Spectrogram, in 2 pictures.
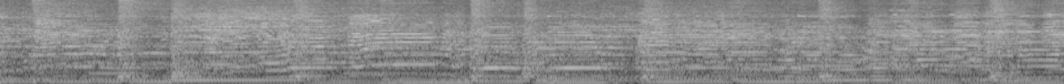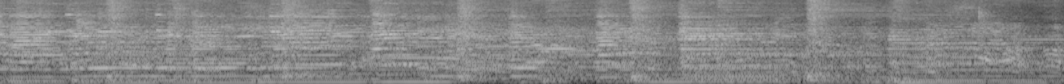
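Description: Live rock band playing an instrumental stretch of a blues-rock song, with electric guitars over a low line that changes note about every half second, and no singing.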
